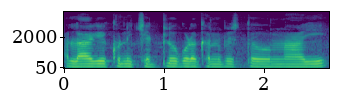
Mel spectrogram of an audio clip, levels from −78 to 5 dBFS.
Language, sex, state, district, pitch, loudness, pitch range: Telugu, male, Telangana, Hyderabad, 130 Hz, -19 LUFS, 125-135 Hz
